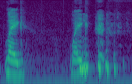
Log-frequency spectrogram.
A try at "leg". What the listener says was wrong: Because you enunciate the E so much. Because your sister would say leg. Like, very... Almost sounds like lake, is what you're saying.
